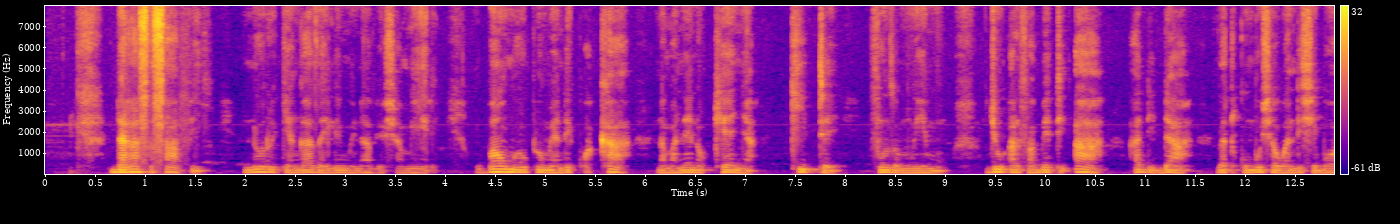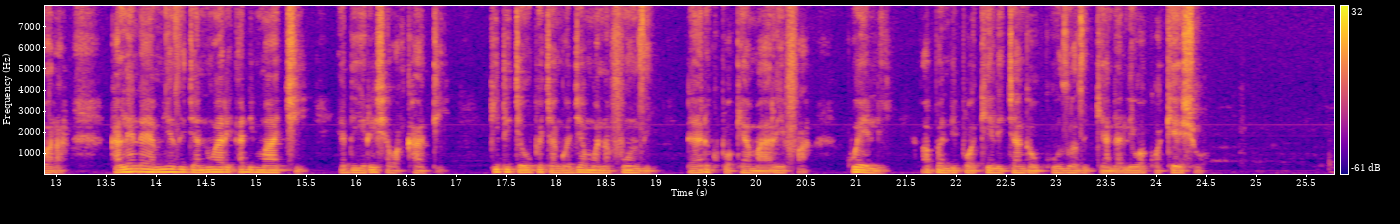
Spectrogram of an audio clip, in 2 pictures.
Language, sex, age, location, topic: Swahili, male, 18-24, Kisumu, education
